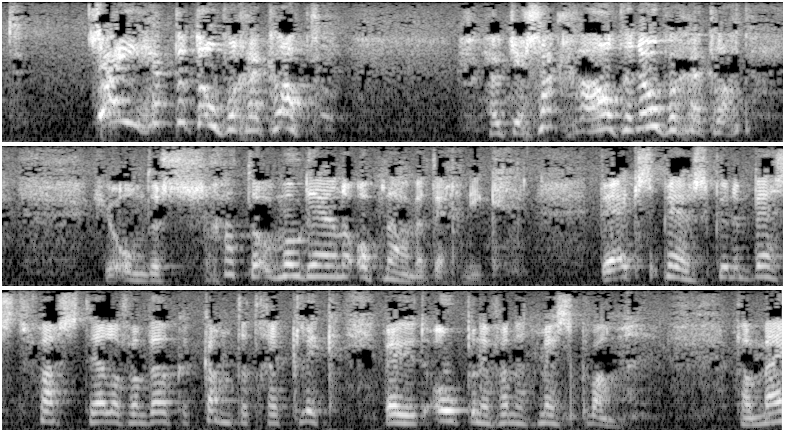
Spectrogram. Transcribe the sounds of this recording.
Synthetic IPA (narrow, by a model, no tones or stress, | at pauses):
jɛjɦɛp̚tətowpəχəklɑp̚t | hœɥtjəzɑkχəɦaːlˠtɛnowpəχəklɑptjəʔɔ̰ndəɹsχɑtdəɔpmowdɛɹnəʔɔpnaːmətɛχnḭkd̥əɛkspɛɹskɵnənbɛstfɑstɛlənvɑnʋɛlˠkəkɑntɑtχəklɪkbɛjɦətowpənəvɑnɦətmɛskʋɑmvɑnmɛ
